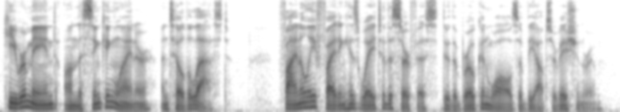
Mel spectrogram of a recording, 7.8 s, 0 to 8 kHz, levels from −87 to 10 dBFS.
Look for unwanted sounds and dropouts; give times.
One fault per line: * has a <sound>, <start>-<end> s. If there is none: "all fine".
all fine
